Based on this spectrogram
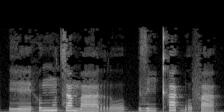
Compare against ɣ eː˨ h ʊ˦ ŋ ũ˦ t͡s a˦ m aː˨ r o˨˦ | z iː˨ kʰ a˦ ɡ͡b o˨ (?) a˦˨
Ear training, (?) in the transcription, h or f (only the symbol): f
